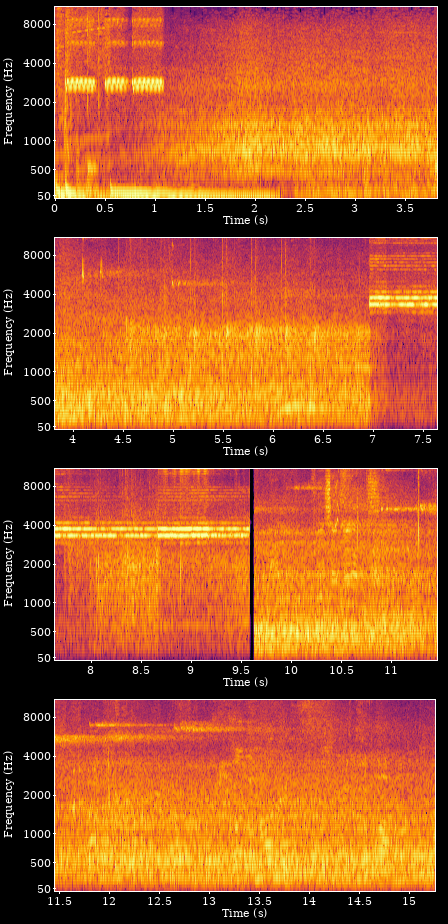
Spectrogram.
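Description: An electronic logo jingle ends with three short high beeps and a falling low tone. It gives way to the echoing ambience of an indoor futsal hall, with voices talking. Near the middle a steady high-pitched tone sounds for about two and a half seconds.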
